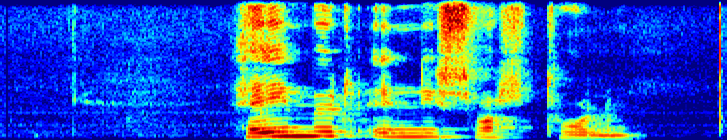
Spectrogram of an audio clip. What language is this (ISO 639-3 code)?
isl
